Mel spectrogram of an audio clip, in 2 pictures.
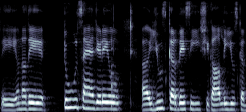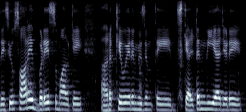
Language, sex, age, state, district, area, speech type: Punjabi, male, 30-45, Punjab, Rupnagar, urban, spontaneous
